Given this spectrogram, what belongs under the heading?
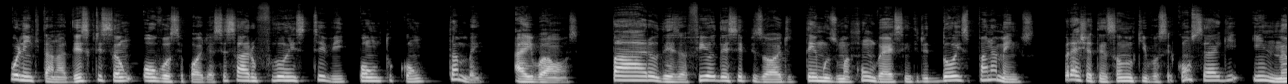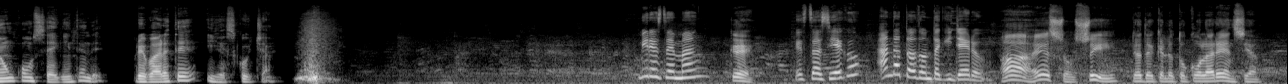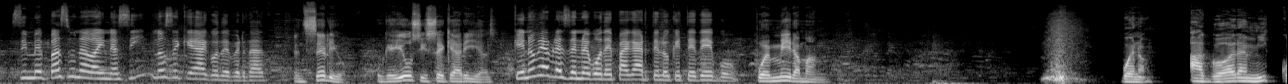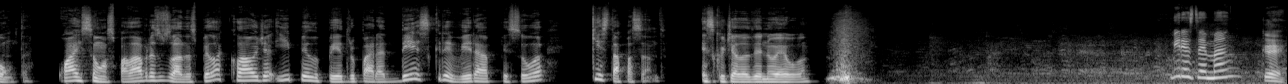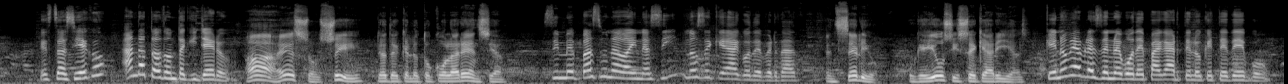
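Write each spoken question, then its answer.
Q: Bueno, agora me conta, quais são as palavras usadas pela Cláudia e pelo Pedro para descrever a pessoa que está passando?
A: "man" e "taquillero" (anda todo un taquillero)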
